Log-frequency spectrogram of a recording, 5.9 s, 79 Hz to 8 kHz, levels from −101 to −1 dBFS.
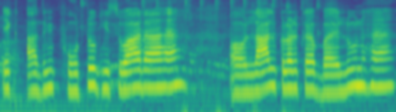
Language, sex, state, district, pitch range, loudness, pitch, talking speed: Hindi, female, Bihar, West Champaran, 200-230 Hz, -16 LUFS, 215 Hz, 120 wpm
